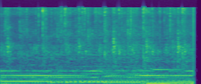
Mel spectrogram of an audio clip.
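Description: Worship band holding sustained closing chords at the end of a song, with scattered clapping from the congregation over it; the sound cuts off abruptly near the end.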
